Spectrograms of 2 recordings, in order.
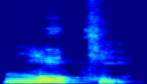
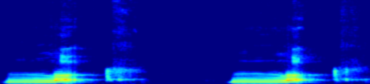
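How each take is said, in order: First: "look" with an added final i, luki; wrong spelling-based look. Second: "look" ending clipped on the k, lok; correct look. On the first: Teacher shows the wrong Brazilian way to say "look". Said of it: "você não vai escrever". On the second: Teacher shows students the right way to say "look". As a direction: end "look" cleanly on the k. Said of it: "Você vai escrever". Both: Shown as a demonstration.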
